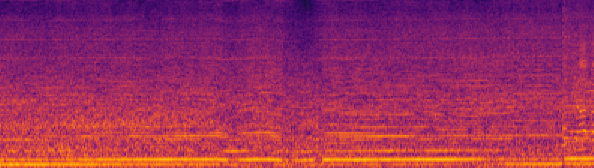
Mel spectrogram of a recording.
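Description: Stock car engines in the NextGen Cup Series video game at Las Vegas, a loud continuous droning roar of several cars at steady high revs throughout.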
